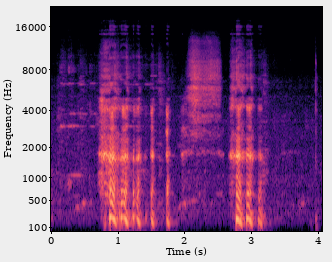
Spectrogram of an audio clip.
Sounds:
Laughter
